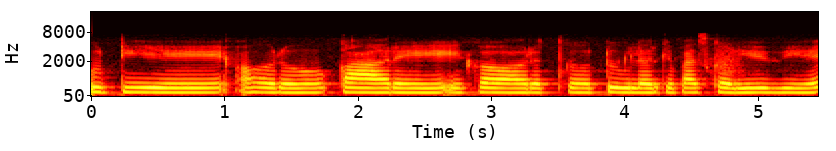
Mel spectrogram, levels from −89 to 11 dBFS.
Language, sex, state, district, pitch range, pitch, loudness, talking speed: Hindi, female, Himachal Pradesh, Shimla, 205-215 Hz, 210 Hz, -15 LUFS, 155 wpm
